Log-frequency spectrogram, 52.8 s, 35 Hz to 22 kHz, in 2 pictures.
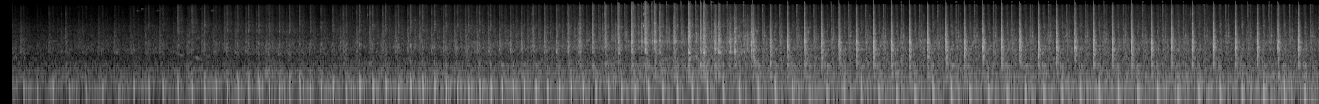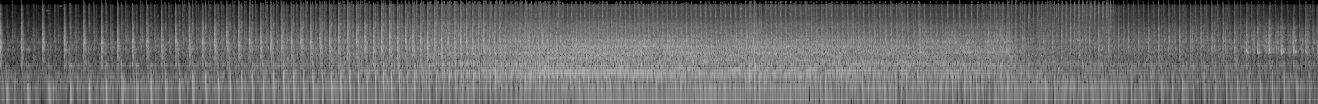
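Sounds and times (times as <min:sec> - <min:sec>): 
tractor driving: 0:00.3 - 0:52.7.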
